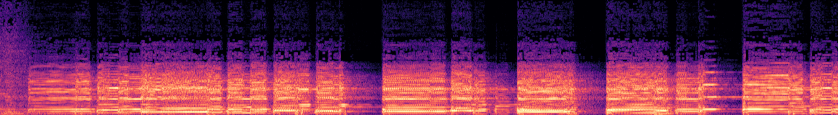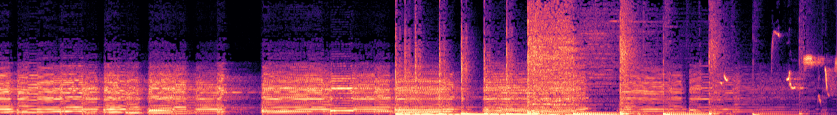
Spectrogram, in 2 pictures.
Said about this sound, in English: All right, well, I hear the music coming up, so we're going to take a little break and be right back with the Gardener's Bench.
